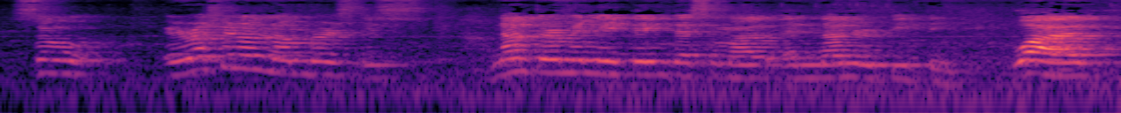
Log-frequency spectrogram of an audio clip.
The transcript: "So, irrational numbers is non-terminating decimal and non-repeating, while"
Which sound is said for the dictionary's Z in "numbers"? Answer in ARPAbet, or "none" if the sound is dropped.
S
